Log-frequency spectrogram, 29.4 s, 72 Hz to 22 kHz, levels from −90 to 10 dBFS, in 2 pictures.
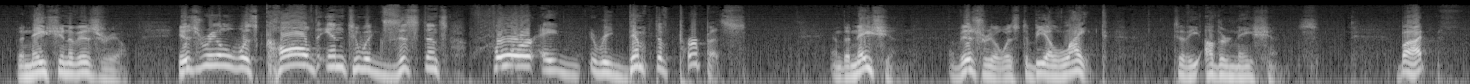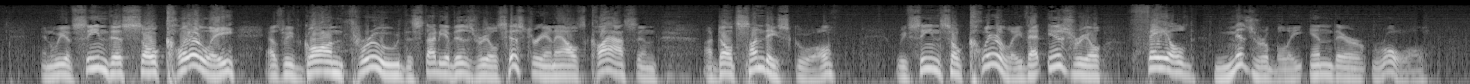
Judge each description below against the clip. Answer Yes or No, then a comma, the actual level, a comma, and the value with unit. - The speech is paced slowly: Yes, slow, 125 wpm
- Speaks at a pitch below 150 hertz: Yes, low, 135 Hz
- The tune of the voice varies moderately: No, wide, 7.4 semitones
